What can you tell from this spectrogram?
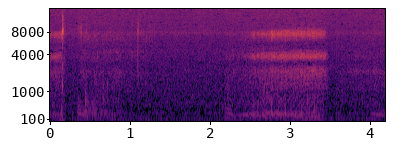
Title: Cat is snoring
